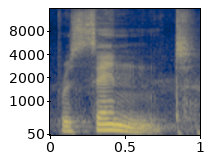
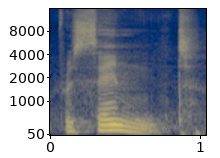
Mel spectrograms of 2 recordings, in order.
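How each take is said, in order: The two takes are said the same way.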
